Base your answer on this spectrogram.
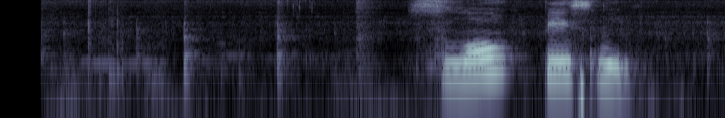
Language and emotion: Russian, neutral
